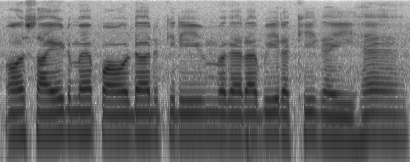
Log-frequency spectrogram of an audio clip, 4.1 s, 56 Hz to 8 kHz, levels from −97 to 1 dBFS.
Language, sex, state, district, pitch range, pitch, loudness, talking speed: Hindi, male, Uttar Pradesh, Lalitpur, 120-125 Hz, 125 Hz, -16 LUFS, 145 wpm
